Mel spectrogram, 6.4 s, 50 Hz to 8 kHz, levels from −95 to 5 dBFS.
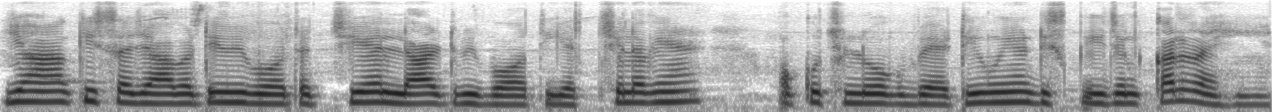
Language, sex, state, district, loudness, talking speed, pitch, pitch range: Hindi, female, Madhya Pradesh, Katni, -15 LUFS, 225 wpm, 210 Hz, 200-230 Hz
